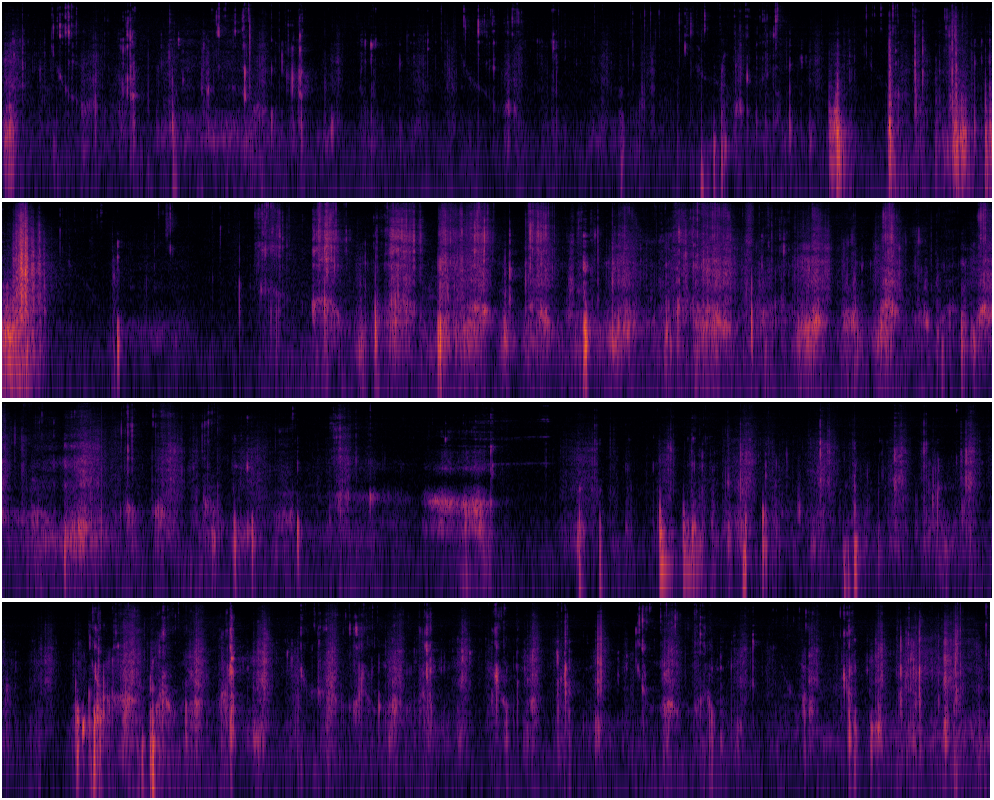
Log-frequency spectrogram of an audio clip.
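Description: Close-miked chewing of crispy rice marshmallow treats: a run of crunchy bites and chews with a few short pauses, the loudest crunch about seven and a half seconds in.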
